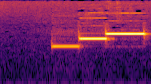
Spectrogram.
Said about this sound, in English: Because I'll say, doo-doo-doo, we're sorry. The number you've just called has been disconnected. So disconnect tones and message.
